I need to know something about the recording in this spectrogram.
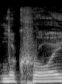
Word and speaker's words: La Croix: Okay, so there's this whole controversy online that LaCroix is not called LaCroix.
